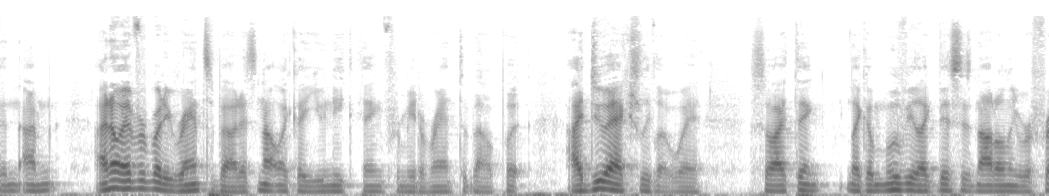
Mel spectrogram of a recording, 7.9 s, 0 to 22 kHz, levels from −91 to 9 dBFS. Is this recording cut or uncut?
cut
